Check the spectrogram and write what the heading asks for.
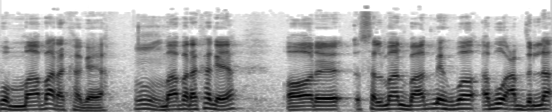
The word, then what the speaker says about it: سلمان: کی اصلاح چاہتا ہوں۔ بعض لوگ آپ کو سلیمان پڑھتے ہیں، سلیمان نہیں بلکہ سلمان ہے، یہ یا کے ساتھ نہیں ہے، تو اس کو تلفظ کو درست ہونا چاہیے۔ دوسری بات یہ ہے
